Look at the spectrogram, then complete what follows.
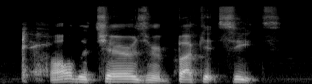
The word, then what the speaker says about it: Bucket: that I mean, her her last name there was was spelled B U K E T and her husband went by bucket, but she was too good, so she went by bouquet.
